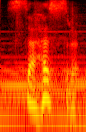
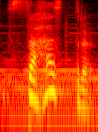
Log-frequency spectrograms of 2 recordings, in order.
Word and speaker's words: सहस्र: करने लगे हैं, और वह शब्द है सहस्र, जिसे सहस्त्र इस रूप में न केवल लिखने की ही बल्कि बोलने की भी प्रवृत्ति या कुप्रवृत्ति बढ़ गई है।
